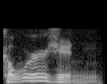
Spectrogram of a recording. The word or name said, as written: coercion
